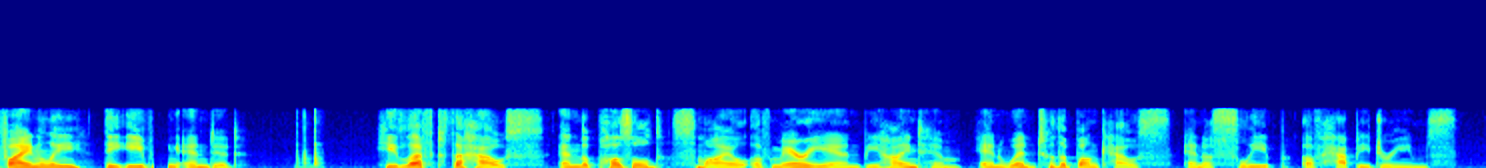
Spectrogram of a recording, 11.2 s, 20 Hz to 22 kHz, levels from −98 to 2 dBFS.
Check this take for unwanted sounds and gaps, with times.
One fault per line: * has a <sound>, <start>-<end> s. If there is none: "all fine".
* has a dropout, 1.2-1.3 s
* has a tap, 2.2-2.5 s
